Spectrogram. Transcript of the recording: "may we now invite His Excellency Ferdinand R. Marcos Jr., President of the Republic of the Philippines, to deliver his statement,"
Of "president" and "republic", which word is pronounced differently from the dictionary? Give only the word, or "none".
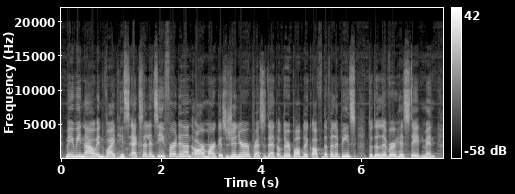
president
